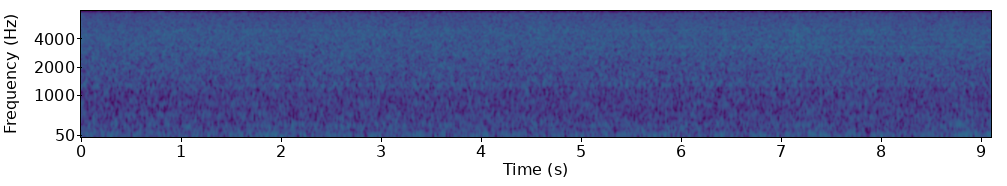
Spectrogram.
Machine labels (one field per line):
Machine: fan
